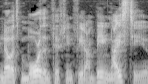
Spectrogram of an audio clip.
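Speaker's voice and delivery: normal talking voice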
